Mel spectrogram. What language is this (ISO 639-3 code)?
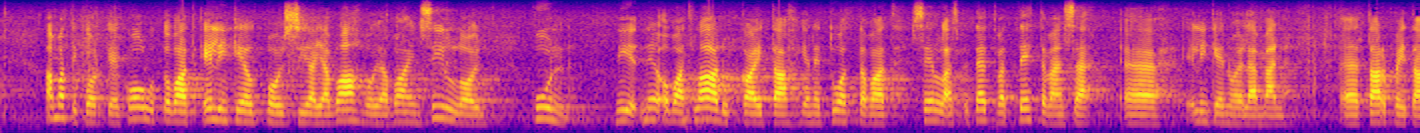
fin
